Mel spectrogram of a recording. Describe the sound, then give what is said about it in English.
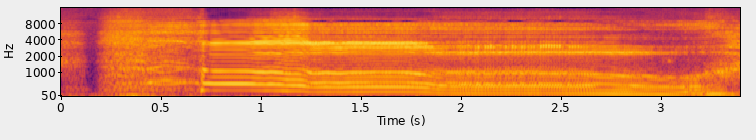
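A voice imitates a long, extended groan: one sustained moan that slides slowly and steadily downward in pitch for nearly three seconds. “there are different groans for different situations. There's the big one, the ooh, where it's got like three little hmms. There's the long extended one”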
